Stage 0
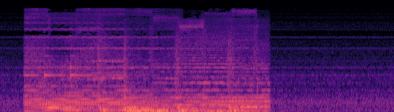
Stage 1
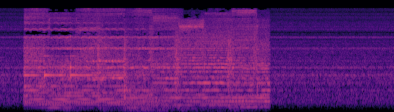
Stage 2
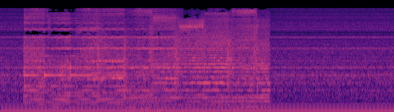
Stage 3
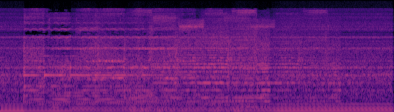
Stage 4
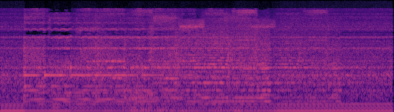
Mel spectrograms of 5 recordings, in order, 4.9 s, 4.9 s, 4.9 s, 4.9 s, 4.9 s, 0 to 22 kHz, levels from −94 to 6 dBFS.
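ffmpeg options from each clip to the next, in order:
-af "highpass=750,tiltshelf=f=1.2k:g=-7,acompressor=threshold=-41dB:ratio=2.5,volume=7.5dB"
-af "asubboost=boost=10:cutoff=100,alimiter=level_in=1.5dB:limit=-24dB:level=0:latency=1:release=492,volume=-1.5dB,aeval=exprs='val(0)+0.00251*(sin(2*PI*60*n/s)+sin(2*PI*2*60*n/s)/2+sin(2*PI*3*60*n/s)/3+sin(2*PI*4*60*n/s)/4+sin(2*PI*5*60*n/s)/5)':c=same,volume=6dB"
-af "aeval=exprs='sgn(val(0))*max(abs(val(0))-0.00133,0)':c=same,acompressor=threshold=-37dB:ratio=4,aecho=1:1:890:0.531"
-filter_complex "[0:a]asplit=2[a][b];[b]adelay=13,volume=-4dB[c];[a][c]amix=inputs=2:normalize=0,volume=2dB"

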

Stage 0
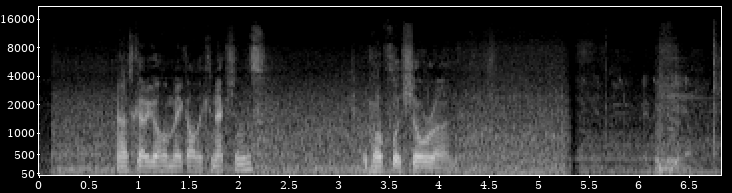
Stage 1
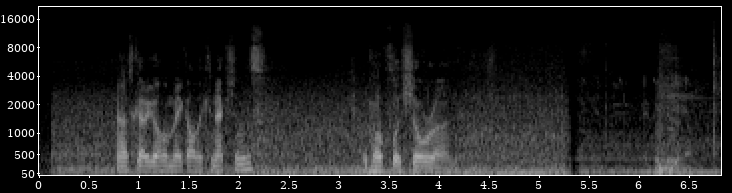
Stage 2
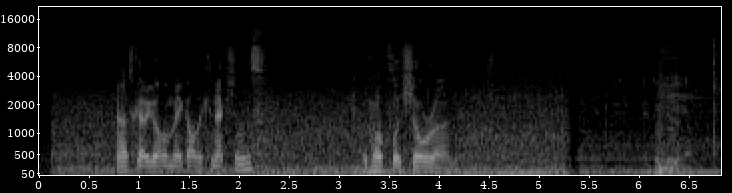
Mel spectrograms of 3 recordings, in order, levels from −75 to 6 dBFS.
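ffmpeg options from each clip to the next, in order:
-af "asubboost=boost=3.5:cutoff=130,volume=-8.5dB"
-af "bandreject=f=60:t=h:w=6,bandreject=f=120:t=h:w=6,volume=-6dB"

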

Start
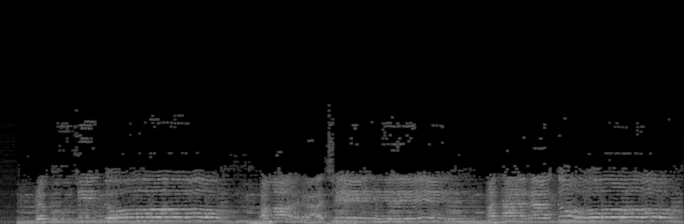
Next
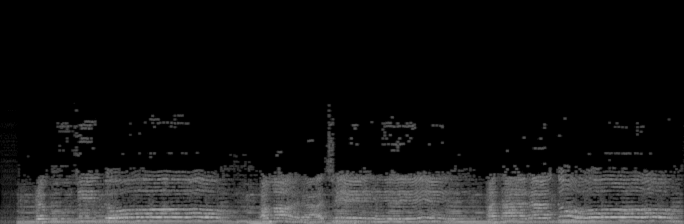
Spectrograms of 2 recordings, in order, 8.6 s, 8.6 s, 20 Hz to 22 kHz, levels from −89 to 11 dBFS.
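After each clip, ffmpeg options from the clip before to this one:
-af "adynamicequalizer=threshold=0.00447:dfrequency=2600:dqfactor=1.9:tfrequency=2600:tqfactor=1.9:attack=5:release=100:ratio=0.375:range=2.5:mode=cutabove:tftype=bell,volume=1.5dB"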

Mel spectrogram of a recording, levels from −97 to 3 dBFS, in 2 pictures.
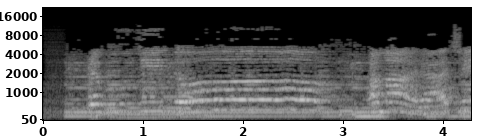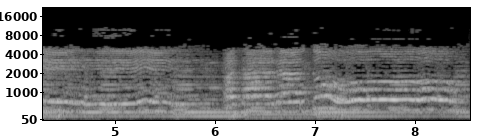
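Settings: -af anull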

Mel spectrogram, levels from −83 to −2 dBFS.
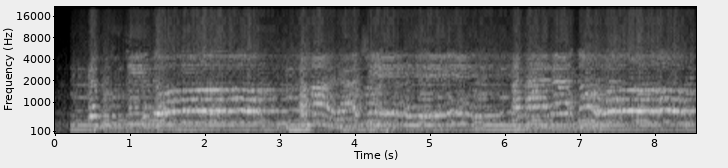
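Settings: -af "acrusher=bits=3:mode=log:mix=0:aa=0.000001,aecho=1:1:710:0.299" -ar 48000 -c:a libopus -b:a 16k

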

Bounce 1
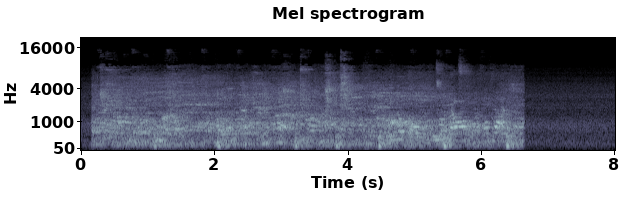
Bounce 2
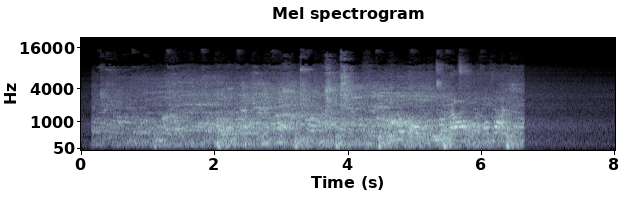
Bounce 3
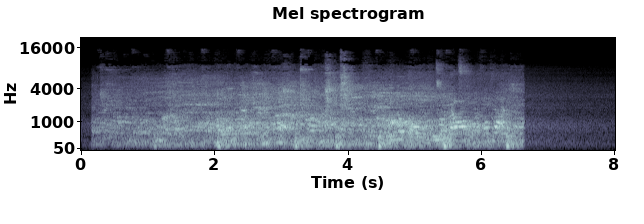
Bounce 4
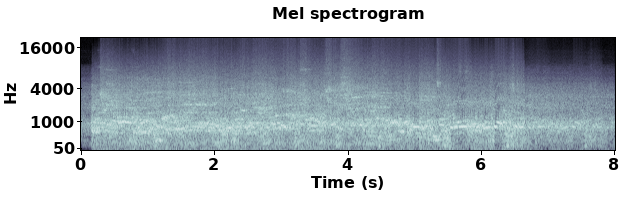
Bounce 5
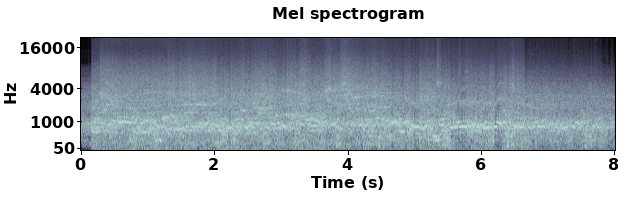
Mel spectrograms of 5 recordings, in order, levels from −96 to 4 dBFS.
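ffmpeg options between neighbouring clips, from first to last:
-af "dynaudnorm=f=350:g=9:m=11dB"
-af anull
-filter_complex "[0:a]asplit=2[a][b];[b]highpass=f=720:p=1,volume=35dB,asoftclip=type=tanh:threshold=-6.5dB[c];[a][c]amix=inputs=2:normalize=0,lowpass=f=2.4k:p=1,volume=-6dB,asplit=2[d][e];[e]adelay=1172,lowpass=f=4.4k:p=1,volume=-13.5dB,asplit=2[f][g];[g]adelay=1172,lowpass=f=4.4k:p=1,volume=0.52,asplit=2[h][i];[i]adelay=1172,lowpass=f=4.4k:p=1,volume=0.52,asplit=2[j][k];[k]adelay=1172,lowpass=f=4.4k:p=1,volume=0.52,asplit=2[l][m];[m]adelay=1172,lowpass=f=4.4k:p=1,volume=0.52[n];[d][f][h][j][l][n]amix=inputs=6:normalize=0,alimiter=limit=-14.5dB:level=0:latency=1:release=109,volume=8.5dB"
-af "volume=14dB,asoftclip=hard,volume=-14dB"

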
